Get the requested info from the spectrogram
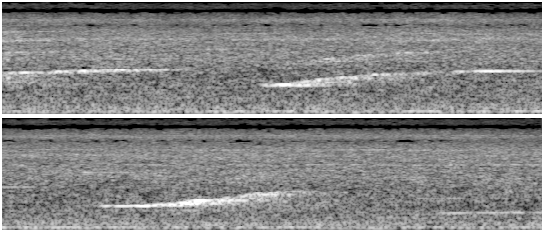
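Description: A bird's whistled call, three times: each note about a second long, sliding up in pitch and then holding, with a shorter, lower level note near the end, over a steady low hum.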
